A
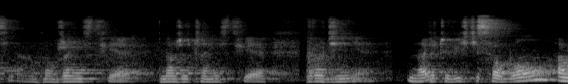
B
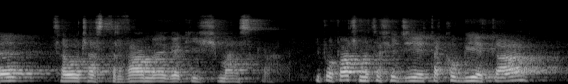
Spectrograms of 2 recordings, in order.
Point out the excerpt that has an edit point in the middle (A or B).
A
